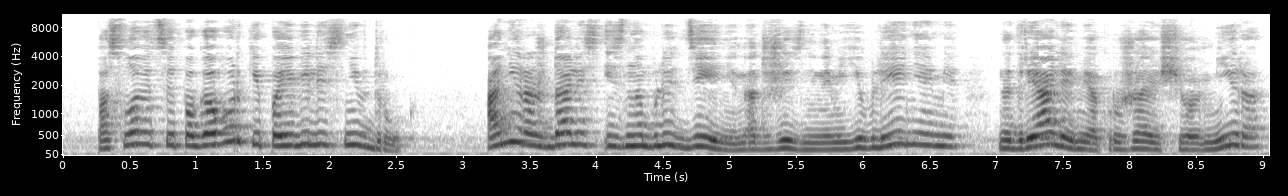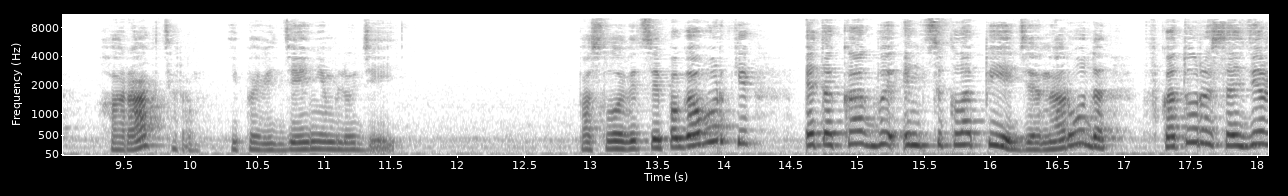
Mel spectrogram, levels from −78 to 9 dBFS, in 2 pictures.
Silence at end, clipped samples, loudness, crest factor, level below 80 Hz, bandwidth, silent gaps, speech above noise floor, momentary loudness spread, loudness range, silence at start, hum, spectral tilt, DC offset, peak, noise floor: 0 s; under 0.1%; -20 LUFS; 20 dB; -48 dBFS; 10.5 kHz; none; 31 dB; 13 LU; 8 LU; 0.25 s; none; -6 dB/octave; under 0.1%; 0 dBFS; -49 dBFS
